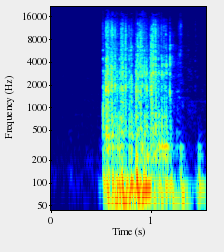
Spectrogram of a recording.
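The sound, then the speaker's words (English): A quick bridge shuffle of playing cards: after a moment of silence, a dense riffling burst of cards ruffling together for under a second, then a softer settling patter as the deck comes together. “I can do that little bridge thing you're doing.”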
